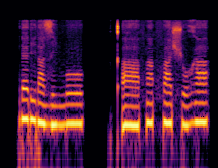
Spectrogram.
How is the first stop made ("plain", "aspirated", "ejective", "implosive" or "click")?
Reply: ejective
